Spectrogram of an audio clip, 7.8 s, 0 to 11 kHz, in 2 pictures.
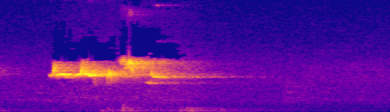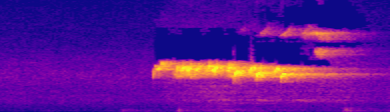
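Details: Blue-and-white flycatcher singing in a mountain forest in spring after rain, cloudy and 14°C; two clear whistled phrases about five seconds apart, each roughly two seconds of sliding, slurred notes ending in a softer trailing buzz.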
